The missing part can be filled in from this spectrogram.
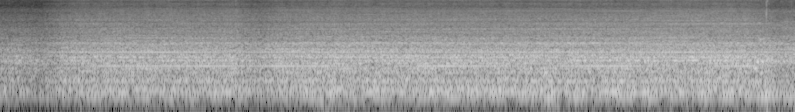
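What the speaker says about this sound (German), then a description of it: "Das ist jetzt unsere Spaltmaschine." A leather splitting machine thinning leather to a set thickness, giving a steady, dense mechanical whir and hiss that runs unbroken and loud throughout.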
